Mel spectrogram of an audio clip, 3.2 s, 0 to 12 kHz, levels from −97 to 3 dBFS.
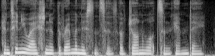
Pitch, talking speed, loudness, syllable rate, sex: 180 Hz, 185 wpm, -15 LUFS, 5.9 syllables/s, female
